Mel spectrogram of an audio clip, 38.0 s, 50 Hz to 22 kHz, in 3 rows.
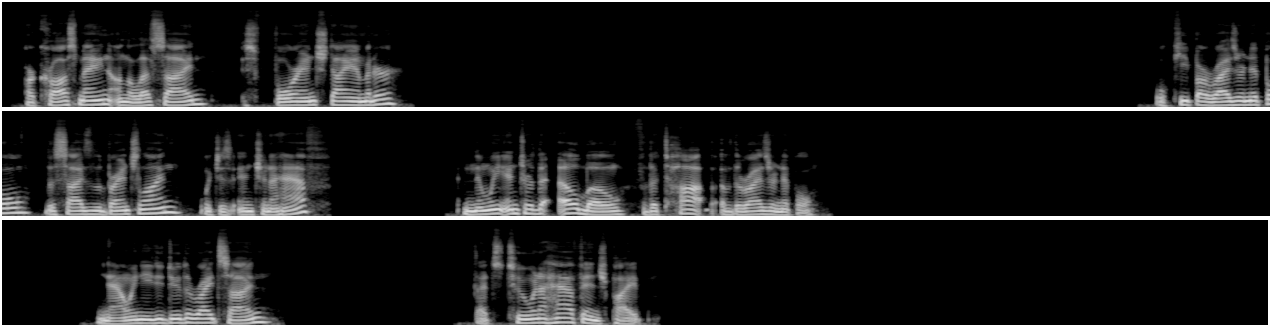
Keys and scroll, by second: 10.1 4, 12.4 Tab, 13.9-15.5 typing, 16.4 Tab, 22.2 e.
